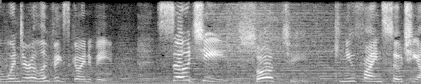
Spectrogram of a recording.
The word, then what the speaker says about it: Sochi: going to be held i'm not may not be pronouncing it right sushi sound right or something like that sochi shopping sochi maybe sushi sochi right that's right will you watch me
